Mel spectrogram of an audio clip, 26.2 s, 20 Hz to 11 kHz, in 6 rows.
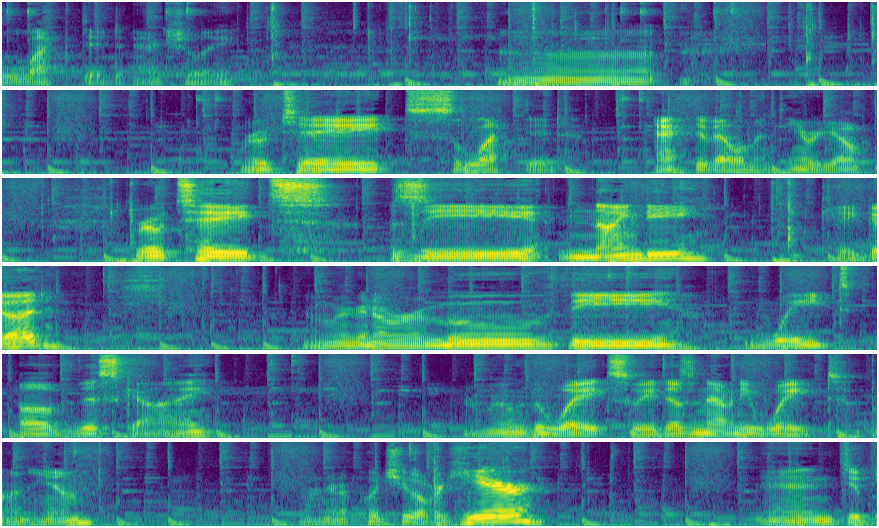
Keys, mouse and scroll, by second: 0.0 shift+right click, 0.8 shift+right click, 3.1 shift+right click, 3.6 shift+right click, 5.3-7.6 drag, 9.3 r, 16.1 click, 18.8 click, 22.2-23.9 ctrl+drag, 26.1 shift+d.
